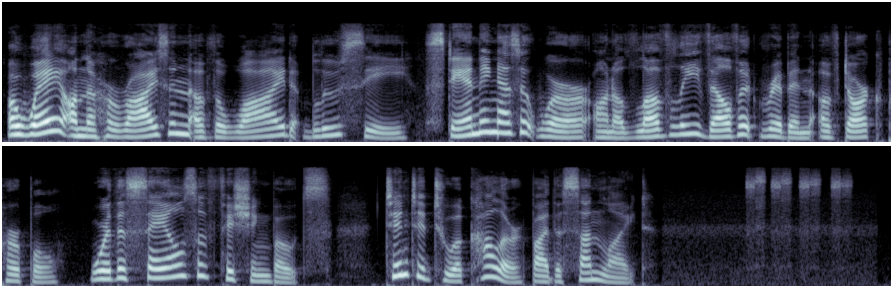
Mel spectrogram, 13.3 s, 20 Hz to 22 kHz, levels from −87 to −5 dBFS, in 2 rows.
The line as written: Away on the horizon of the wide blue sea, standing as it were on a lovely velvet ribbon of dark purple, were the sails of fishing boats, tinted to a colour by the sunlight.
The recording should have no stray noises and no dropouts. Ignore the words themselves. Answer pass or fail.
fail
